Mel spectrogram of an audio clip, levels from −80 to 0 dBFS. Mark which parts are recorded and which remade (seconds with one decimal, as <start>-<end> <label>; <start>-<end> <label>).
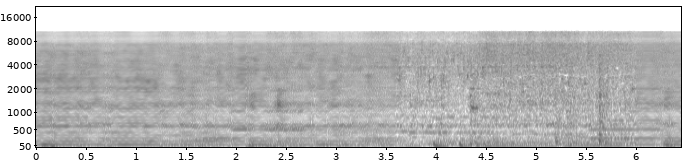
0.0-3.6 remade; 3.6-6.0 recorded; 6.0-6.5 remade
